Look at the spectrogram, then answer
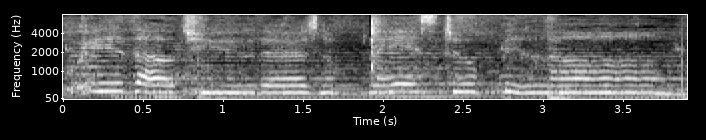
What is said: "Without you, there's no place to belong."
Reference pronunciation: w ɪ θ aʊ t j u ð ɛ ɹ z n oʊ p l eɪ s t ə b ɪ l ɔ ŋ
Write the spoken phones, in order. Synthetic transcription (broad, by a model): w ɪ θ aʊ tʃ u ð ɛ ɹ z n oʊ p l eɪ s t ə b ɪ l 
